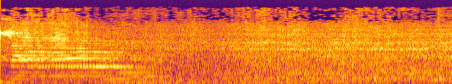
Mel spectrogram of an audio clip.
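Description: Train horn blowing a chord for about a second and a half, followed by the steady running noise of a train on rails.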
